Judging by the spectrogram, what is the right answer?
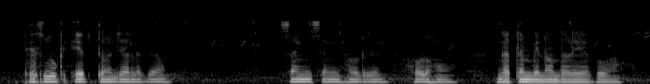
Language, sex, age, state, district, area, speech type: Santali, male, 30-45, Jharkhand, Seraikela Kharsawan, rural, spontaneous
